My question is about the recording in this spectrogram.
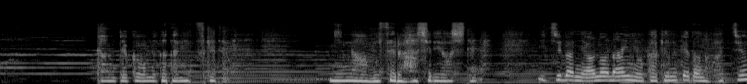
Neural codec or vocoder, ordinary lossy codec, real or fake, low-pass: codec, 44.1 kHz, 2.6 kbps, SNAC; none; fake; 7.2 kHz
